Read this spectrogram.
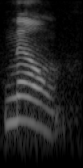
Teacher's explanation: no has a very unique sound in Portuguese because it's a nasal sound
